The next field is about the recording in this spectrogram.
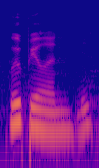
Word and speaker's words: lupulin: Did I say it right? Lupulin? – Lupulin.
